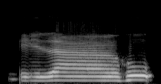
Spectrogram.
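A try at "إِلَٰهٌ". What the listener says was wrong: इलाहुन है, दो पेश है ना बेटे यहाँ पे।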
